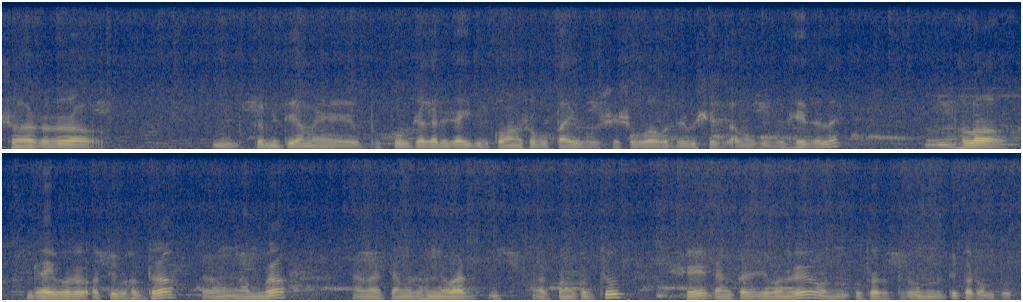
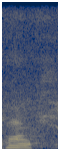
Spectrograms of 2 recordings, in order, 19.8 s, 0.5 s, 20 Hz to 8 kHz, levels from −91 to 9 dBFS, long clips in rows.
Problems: none marked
